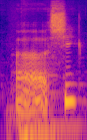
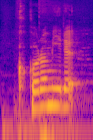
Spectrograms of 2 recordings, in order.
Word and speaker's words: 試: Shi, kokoromiru, tamesu.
